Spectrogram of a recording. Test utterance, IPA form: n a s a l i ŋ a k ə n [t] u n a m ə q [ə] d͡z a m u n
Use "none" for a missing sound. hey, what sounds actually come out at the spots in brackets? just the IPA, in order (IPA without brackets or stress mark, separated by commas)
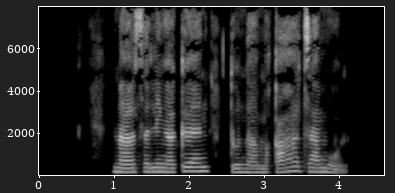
t, a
